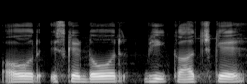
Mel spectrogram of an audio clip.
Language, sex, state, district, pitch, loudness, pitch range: Hindi, male, Madhya Pradesh, Bhopal, 125 Hz, -13 LUFS, 120-130 Hz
